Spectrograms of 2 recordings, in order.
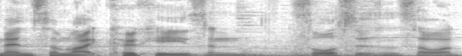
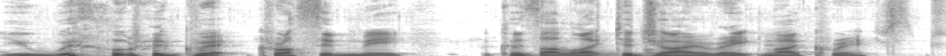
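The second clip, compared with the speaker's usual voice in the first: own natural voice, pitched a bit deeper. Speaking as Bog Drinker to the challengers, in a slightly deeper own voice. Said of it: "basically your voice, but a little bit deeper".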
